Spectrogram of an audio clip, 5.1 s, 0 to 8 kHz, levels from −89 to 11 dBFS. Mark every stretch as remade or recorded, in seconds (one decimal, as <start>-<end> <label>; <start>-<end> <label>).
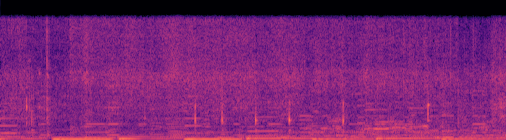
0.0-0.6 recorded; 0.6-2.2 remade; 2.2-5.1 recorded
